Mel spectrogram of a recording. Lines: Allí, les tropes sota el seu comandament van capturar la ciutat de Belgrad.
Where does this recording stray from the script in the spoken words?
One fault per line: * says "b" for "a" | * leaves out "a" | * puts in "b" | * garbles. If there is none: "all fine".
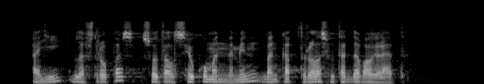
all fine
